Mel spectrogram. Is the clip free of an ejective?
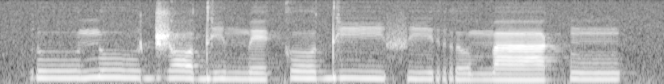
yes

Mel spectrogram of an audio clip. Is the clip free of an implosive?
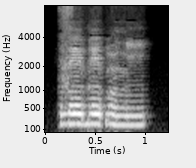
no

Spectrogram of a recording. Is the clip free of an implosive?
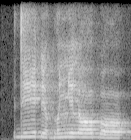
no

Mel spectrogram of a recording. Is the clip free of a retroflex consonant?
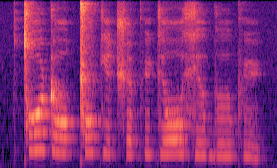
no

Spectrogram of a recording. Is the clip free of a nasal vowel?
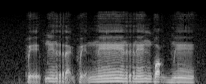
no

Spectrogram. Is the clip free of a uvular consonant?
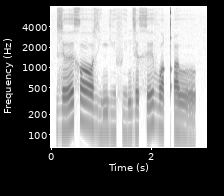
no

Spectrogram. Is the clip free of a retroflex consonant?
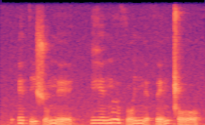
yes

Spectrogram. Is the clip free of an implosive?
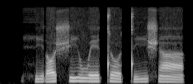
yes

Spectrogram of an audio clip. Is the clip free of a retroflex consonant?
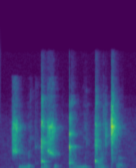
yes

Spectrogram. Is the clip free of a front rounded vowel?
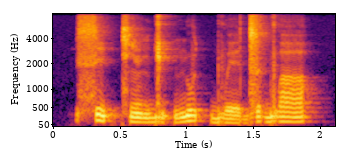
yes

